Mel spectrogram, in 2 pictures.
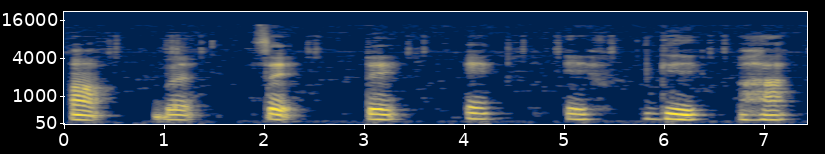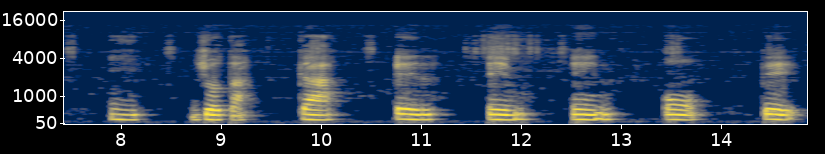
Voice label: alphabet Interlingua

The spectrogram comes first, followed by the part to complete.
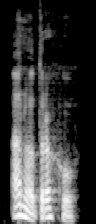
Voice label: yes a little, czech; Ano, trochu

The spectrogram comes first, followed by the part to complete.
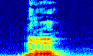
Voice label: no, scots

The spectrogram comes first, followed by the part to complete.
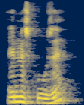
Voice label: excuse me, venetian

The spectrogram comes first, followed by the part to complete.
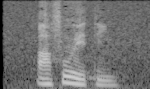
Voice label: sorry, uzbek

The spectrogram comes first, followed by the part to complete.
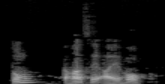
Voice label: where from, hindi

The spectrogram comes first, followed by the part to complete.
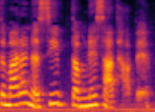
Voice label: good luck, gujarati

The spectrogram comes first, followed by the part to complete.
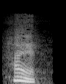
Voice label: goodbye uzbek

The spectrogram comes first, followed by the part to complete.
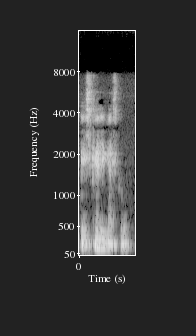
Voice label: thanks, basque

